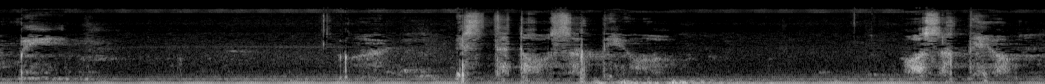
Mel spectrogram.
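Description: A woman speaking slowly into a microphone in Hindi, a few words at a time with long pauses between, over a steady low electrical hum.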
